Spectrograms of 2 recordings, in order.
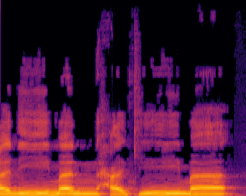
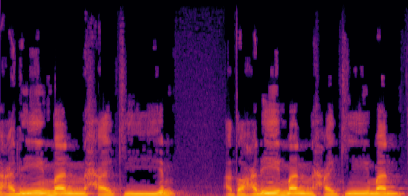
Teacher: Adapun saat fathatain, misalkan aliman hakima, saat fathatain kemudian waqaf di situ atau berhenti di situ, maka menjadi mad iwab, menjadi alif, dirubah. Yang tadinya suara n jadi alif, jadi panjang 2 harakat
